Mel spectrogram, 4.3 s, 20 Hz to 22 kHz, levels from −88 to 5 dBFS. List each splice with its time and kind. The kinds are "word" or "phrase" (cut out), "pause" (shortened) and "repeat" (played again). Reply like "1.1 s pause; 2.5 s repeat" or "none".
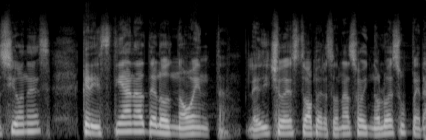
2.4 s pause; 3.1 s word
